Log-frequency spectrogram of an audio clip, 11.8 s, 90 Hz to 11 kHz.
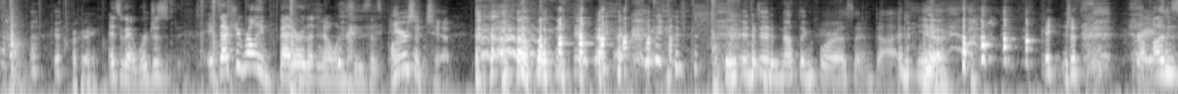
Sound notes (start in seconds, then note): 4.7 all laughing; 9.0 all laughing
